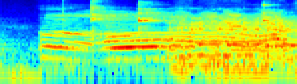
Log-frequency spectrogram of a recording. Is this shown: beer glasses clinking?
yes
